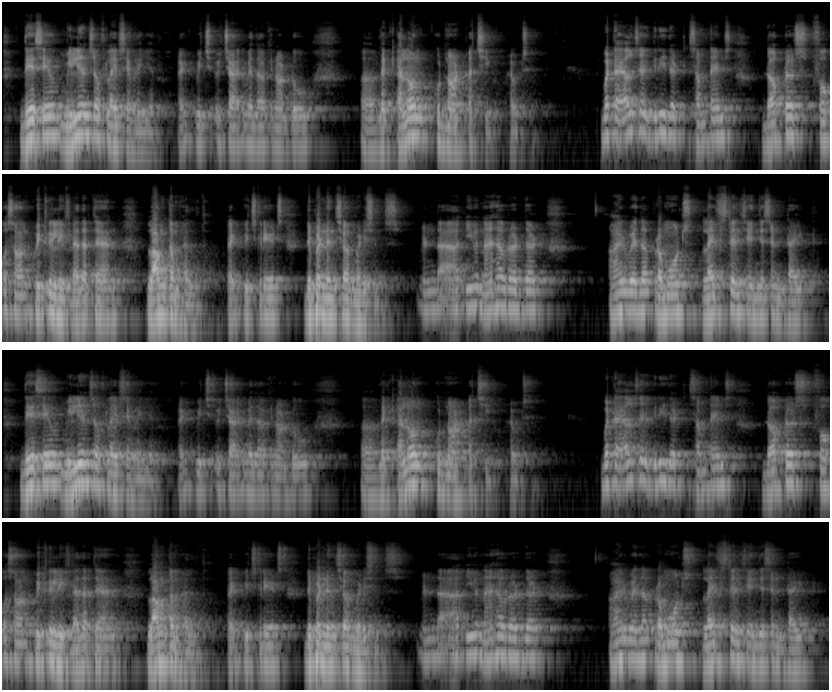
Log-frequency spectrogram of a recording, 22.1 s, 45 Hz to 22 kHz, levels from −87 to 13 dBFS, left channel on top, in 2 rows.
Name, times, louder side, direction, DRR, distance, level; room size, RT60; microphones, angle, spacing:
voice 1, 0.0-2.0 2.3-4.4 4.8-7.0 8.0-13.6 14.0-16.3 16.6-18.5 19.1-21.7, left 2 dB, 35° left, 8 dB, 1.3 m, -28 dB
14.5 x 8.1 x 9.1 m, 0.95 s
head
